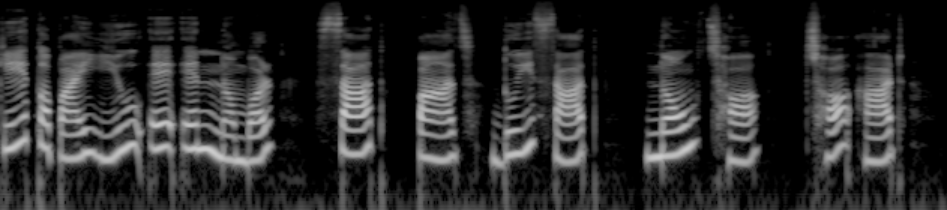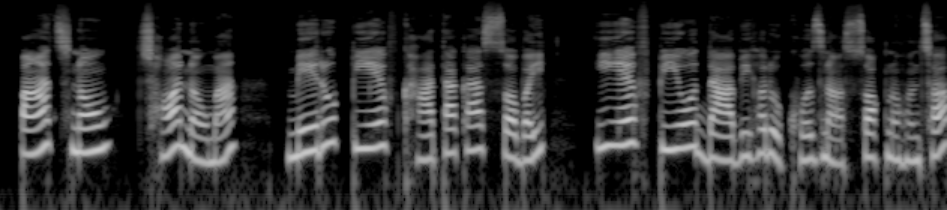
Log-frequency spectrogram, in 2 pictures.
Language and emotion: Nepali, neutral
